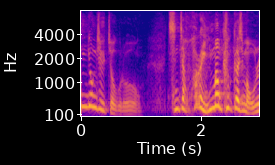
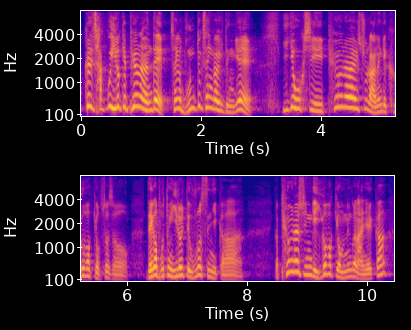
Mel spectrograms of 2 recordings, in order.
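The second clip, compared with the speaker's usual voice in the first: ordinary talk, nothing marked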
